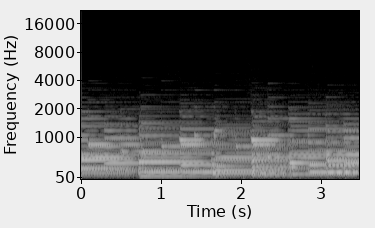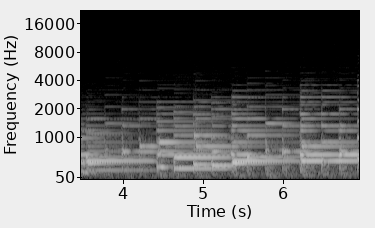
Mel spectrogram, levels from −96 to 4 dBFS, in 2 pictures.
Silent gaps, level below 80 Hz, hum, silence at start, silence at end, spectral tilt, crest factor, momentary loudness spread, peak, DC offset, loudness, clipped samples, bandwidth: none; -58 dBFS; none; 0 s; 0 s; -11.5 dB/octave; 14 dB; 5 LU; -14 dBFS; under 0.1%; -29 LUFS; under 0.1%; 3.8 kHz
